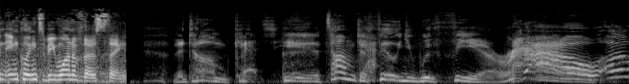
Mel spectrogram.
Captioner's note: meowing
